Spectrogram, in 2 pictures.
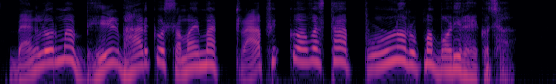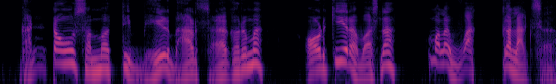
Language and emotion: Nepali, disgusted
